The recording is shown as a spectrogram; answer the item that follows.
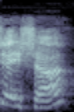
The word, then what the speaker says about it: Dacia: Daysha is spelled DACIA.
